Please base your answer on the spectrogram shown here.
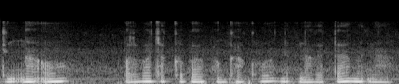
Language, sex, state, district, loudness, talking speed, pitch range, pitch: Garo, male, Meghalaya, South Garo Hills, -16 LUFS, 105 wpm, 110-130 Hz, 125 Hz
